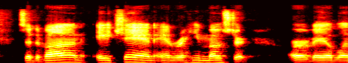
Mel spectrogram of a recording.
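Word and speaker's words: Achane: are Devon a Chan I'm sorry correct myself uh we had a corrective from uh Han himself who said it that's what he prefers the pronunciation of it so Devon a Chan and Raheem mostert are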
